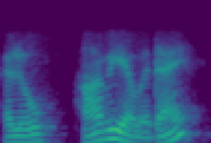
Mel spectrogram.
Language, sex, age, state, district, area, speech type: Hindi, male, 45-60, Madhya Pradesh, Bhopal, urban, conversation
